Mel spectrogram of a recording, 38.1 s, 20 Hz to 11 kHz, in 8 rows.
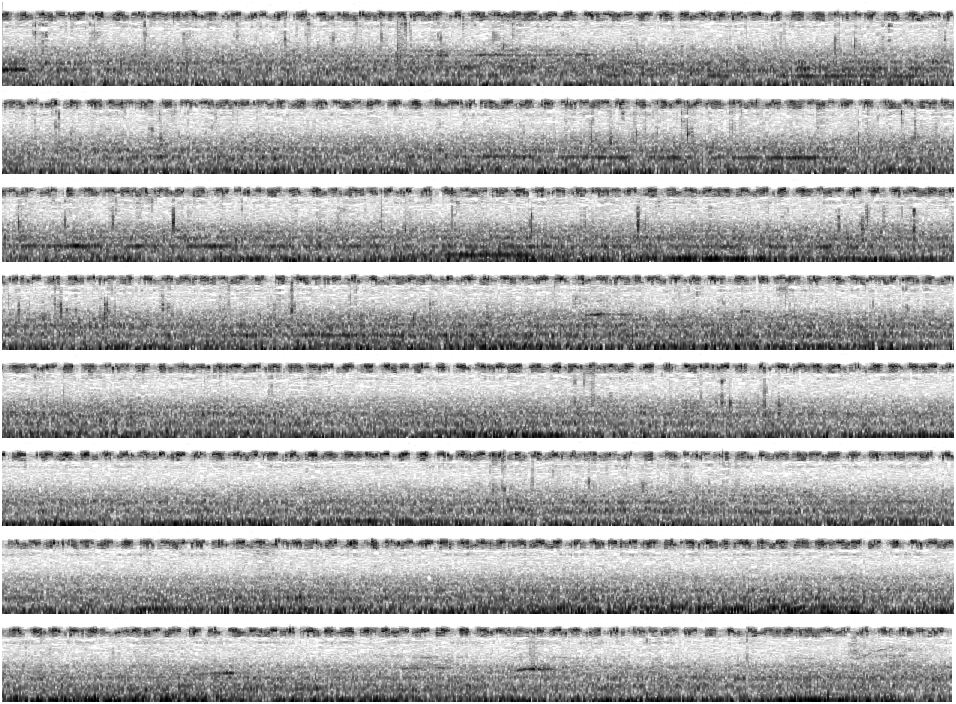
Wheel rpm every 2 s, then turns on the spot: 0, 0, 0, 0, 0, 0, 0, 0, 0, 0, 0, 0, 0, 0, 0, 0, 0, 0, 0.
none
